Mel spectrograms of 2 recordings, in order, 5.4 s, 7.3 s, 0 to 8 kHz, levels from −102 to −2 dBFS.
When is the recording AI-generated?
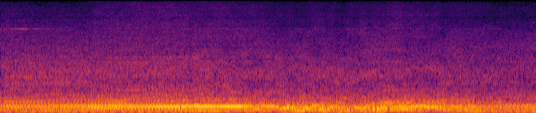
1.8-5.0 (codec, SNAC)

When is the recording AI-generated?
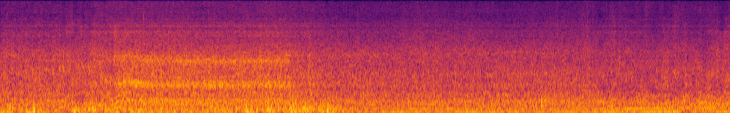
0.6-1.3 (codec, HILCodec); 5.9-7.3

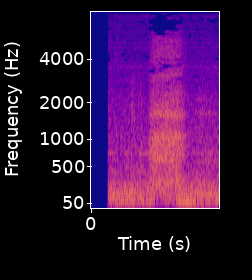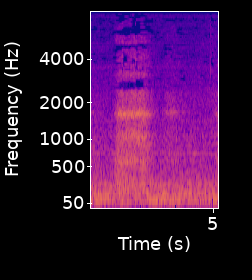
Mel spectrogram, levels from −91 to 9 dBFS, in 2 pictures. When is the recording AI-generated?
none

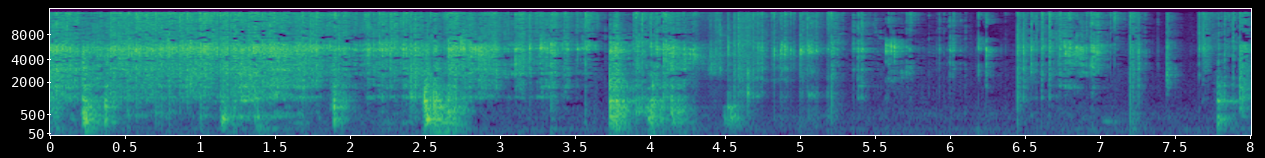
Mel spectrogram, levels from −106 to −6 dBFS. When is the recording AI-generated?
4.3-5.2 (codec, SNAC)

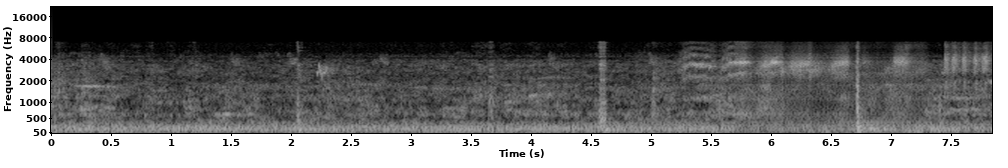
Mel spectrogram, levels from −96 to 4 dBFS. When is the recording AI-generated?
5.7-7.3 (codec, ZipCodec)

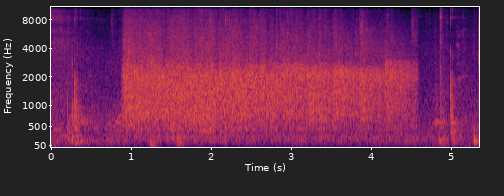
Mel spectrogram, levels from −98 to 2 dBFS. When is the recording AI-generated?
0.0-2.7 (vocoder, BigVGAN v2); 3.1-4.5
